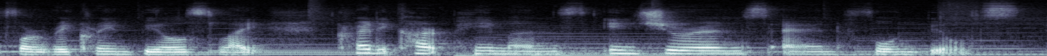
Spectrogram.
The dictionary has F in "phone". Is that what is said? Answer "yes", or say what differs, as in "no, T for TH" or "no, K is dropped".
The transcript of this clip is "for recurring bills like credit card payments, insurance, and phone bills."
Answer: yes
